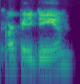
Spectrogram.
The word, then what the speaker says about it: Carrpediem: Dave Carr owner of let me get the pronunciation of that name the company Dave the owner of carpe diem Carpe Diem and you can feel free to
